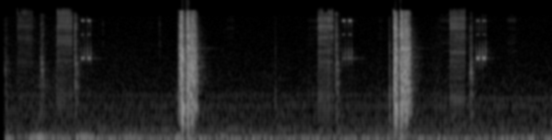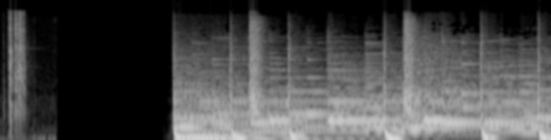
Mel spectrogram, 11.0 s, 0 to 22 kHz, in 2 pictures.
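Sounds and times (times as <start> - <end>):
camera shutter clicks: 0.1 - 1.0, 1.8 - 2.1, 3.2 - 4.9, 5.6 - 6.0
soft camera clicks: 0.1 - 1.0, 1.7 - 2.1, 3.2 - 4.9, 5.5 - 6.0.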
